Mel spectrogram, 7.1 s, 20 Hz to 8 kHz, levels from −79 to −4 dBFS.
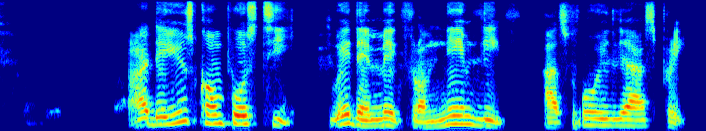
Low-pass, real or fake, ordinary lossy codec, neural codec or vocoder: none; fake; none; codec, 16 kHz, 4 kbps, FreqCodec, smaller model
